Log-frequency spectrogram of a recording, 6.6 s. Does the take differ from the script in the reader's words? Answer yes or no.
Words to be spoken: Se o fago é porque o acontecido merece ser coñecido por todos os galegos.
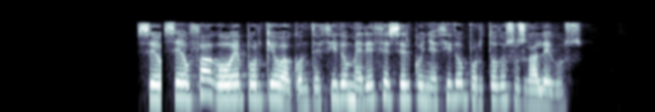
yes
